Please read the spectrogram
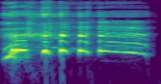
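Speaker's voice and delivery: high laugh breaking into a cry; real laugh-cry; laughing sob. Real, not acted. Reader overcome by the book, laughing through tears.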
